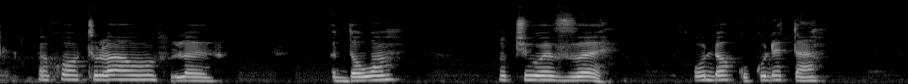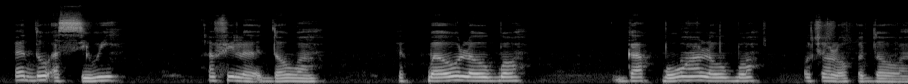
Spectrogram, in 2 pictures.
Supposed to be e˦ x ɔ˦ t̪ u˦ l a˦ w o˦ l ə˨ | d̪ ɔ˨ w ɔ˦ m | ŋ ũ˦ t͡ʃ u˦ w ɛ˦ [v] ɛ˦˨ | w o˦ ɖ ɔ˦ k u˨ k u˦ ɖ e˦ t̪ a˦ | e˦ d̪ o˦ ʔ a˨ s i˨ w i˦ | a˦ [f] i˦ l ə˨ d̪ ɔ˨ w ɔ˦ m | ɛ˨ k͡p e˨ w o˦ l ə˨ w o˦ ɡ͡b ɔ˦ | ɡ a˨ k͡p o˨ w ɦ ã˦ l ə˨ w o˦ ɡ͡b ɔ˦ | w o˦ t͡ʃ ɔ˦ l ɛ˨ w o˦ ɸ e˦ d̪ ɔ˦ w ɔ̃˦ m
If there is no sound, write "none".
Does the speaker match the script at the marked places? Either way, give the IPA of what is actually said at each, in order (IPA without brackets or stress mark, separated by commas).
v, f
